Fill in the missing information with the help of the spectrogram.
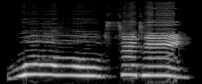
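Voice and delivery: high, loud call to rein in a horse; calling whoa to horse. A narrator's reading. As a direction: try to calm the wild horse. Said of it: "said Ben".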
